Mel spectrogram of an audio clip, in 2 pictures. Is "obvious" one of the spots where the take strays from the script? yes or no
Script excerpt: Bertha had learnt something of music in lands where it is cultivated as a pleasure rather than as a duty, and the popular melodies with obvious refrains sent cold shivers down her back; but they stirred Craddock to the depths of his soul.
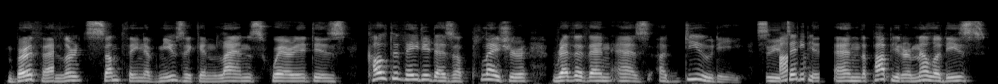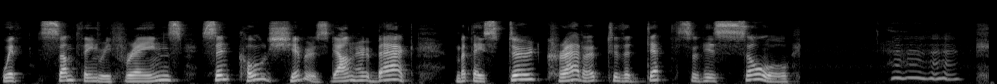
yes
